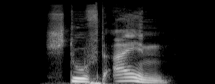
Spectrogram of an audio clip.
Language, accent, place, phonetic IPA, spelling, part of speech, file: German, Germany, Berlin, [ˌʃtuːft ˈaɪ̯n], stuft ein, verb, De-stuft ein.ogg
- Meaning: inflection of einstufen: 1. second-person plural present 2. third-person singular present 3. plural imperative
